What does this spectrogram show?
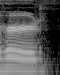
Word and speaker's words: Heard: But but uh Amber Heard uh rhymes with turd like that.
